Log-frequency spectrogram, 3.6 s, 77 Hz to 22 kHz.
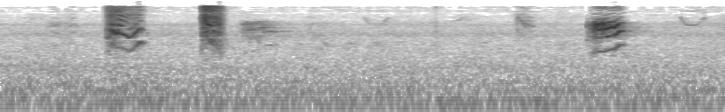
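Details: Female double-collared seedeater calling to excite a male: three short, high, sharp call notes at about 0.6, 1.0 and 3.0 seconds, each with a brief downward-slurred tail, against faint steady background hiss.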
